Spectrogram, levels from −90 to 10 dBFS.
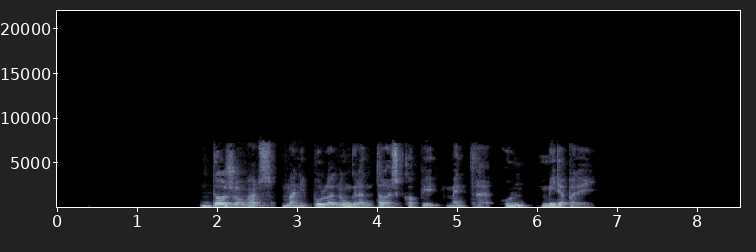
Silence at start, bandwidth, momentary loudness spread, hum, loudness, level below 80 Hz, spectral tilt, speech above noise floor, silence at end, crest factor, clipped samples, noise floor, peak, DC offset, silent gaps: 1.8 s; 7.6 kHz; 16 LU; none; -28 LUFS; -60 dBFS; -6 dB/octave; over 63 dB; 1.9 s; 22 dB; under 0.1%; under -90 dBFS; -8 dBFS; under 0.1%; 5.47-5.54 s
